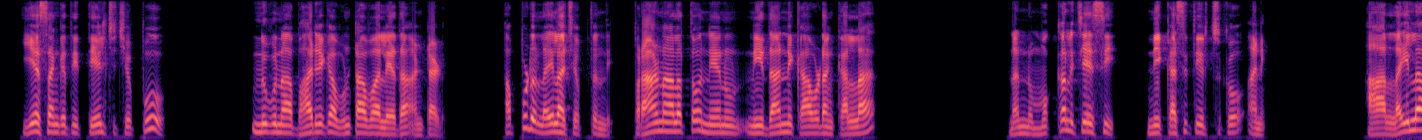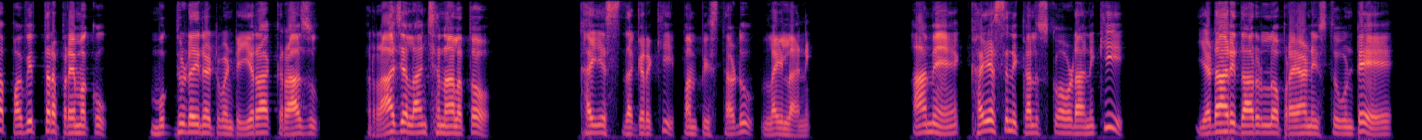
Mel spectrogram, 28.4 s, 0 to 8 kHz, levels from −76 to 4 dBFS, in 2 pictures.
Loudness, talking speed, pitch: -17 LUFS, 95 wpm, 150 Hz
